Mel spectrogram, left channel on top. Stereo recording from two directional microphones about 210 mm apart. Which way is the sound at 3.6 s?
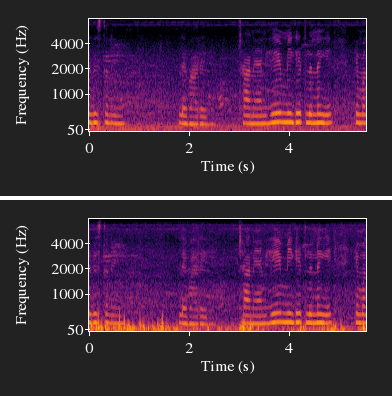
40° left (ahead or behind).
